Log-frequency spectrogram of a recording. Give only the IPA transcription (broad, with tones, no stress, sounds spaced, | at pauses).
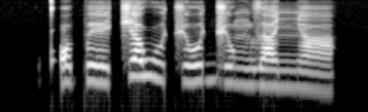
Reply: kʼ ɔ˨ p eː˨ t͡ʃ a˦ w u˨ t͡ʃ oː˨˦ d͡ʒ oː˨ ŋ z a˨ ɲ ã˨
